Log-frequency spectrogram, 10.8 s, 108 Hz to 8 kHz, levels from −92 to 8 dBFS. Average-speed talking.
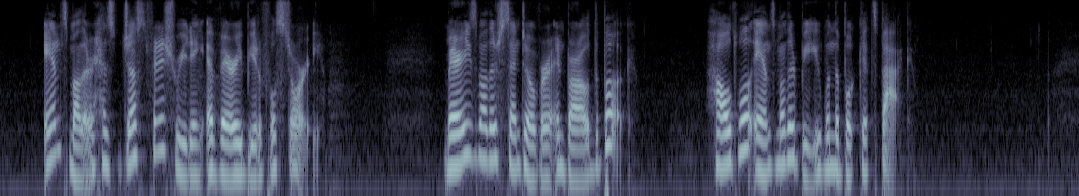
Yes: average, 160 wpm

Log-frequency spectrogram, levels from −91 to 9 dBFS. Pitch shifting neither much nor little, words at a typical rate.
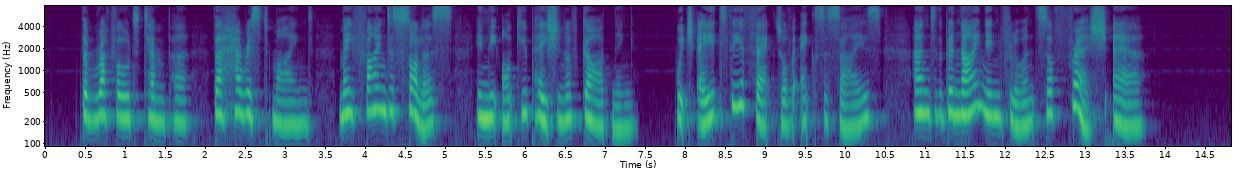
No: average, 4.0 semitones; slow, 115 wpm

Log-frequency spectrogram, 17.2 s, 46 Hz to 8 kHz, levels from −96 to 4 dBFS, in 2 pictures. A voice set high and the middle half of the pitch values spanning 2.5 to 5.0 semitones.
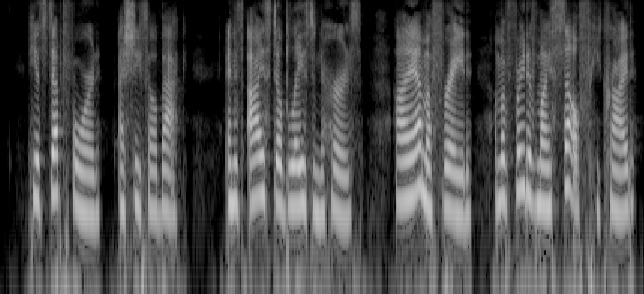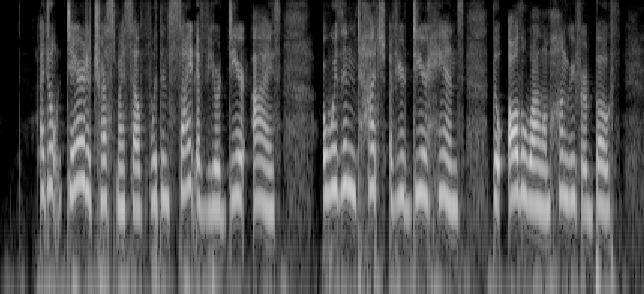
Yes: high, 230 Hz; average, 3.9 semitones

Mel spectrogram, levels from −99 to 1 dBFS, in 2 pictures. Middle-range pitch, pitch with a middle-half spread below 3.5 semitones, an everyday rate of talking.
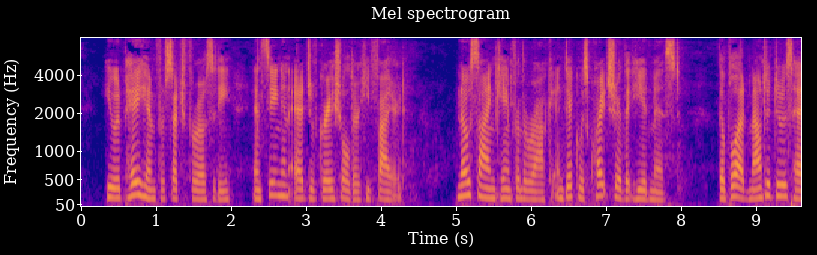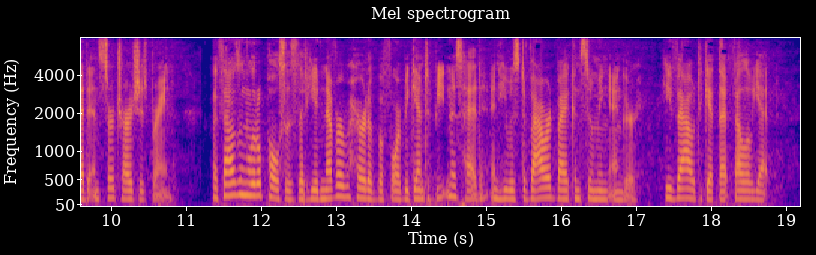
No: medium, 160 Hz; average, 2.8 semitones; fast, 230 wpm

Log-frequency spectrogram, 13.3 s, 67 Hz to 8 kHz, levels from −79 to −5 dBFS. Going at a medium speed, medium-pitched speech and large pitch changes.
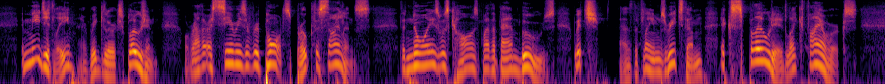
No: slow, 130 wpm; medium, 170 Hz; wide, 7.1 semitones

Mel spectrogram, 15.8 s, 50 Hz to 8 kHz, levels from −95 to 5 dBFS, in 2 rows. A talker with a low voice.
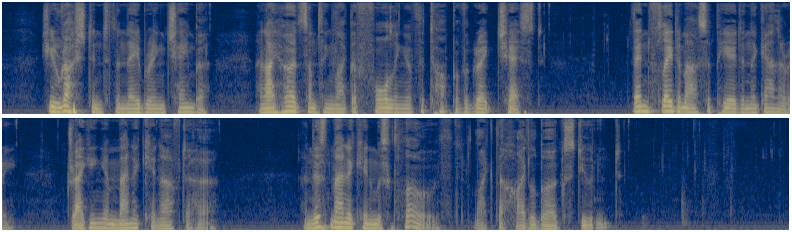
Yes: low, 105 Hz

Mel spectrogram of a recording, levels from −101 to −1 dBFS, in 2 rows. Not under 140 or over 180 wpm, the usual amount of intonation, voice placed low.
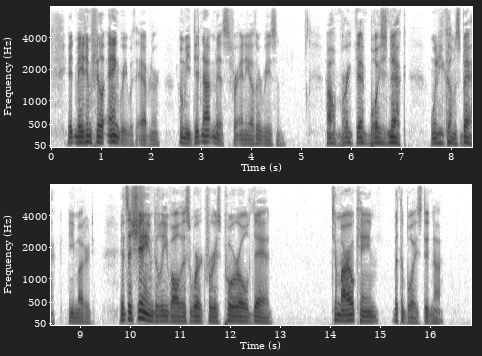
Yes: average, 170 wpm; average, 4.4 semitones; very low, 95 Hz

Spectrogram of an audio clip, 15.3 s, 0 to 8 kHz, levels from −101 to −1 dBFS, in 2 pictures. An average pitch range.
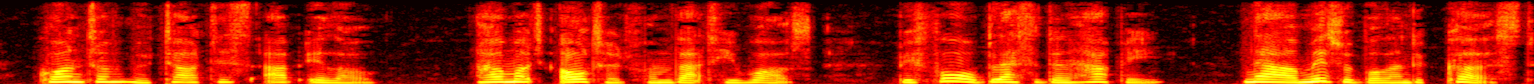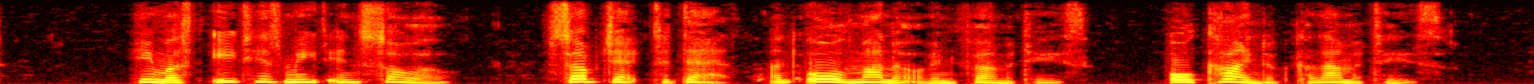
Yes: average, 3.8 semitones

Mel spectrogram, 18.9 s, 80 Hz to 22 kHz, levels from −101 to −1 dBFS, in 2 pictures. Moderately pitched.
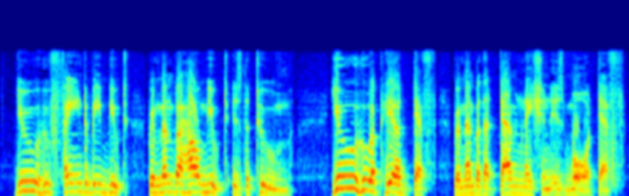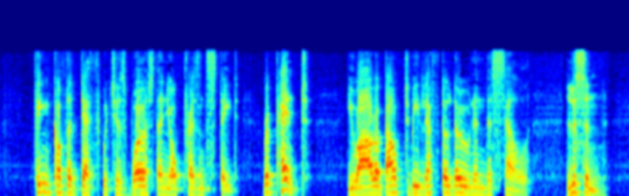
Yes: medium, 145 Hz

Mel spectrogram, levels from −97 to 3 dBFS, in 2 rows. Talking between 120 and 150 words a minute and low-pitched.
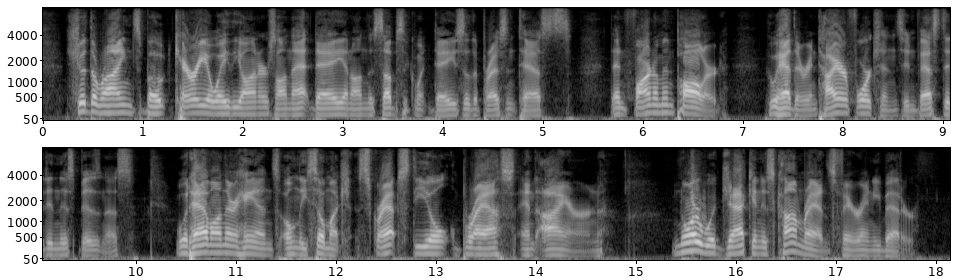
No: average, 180 wpm; low, 125 Hz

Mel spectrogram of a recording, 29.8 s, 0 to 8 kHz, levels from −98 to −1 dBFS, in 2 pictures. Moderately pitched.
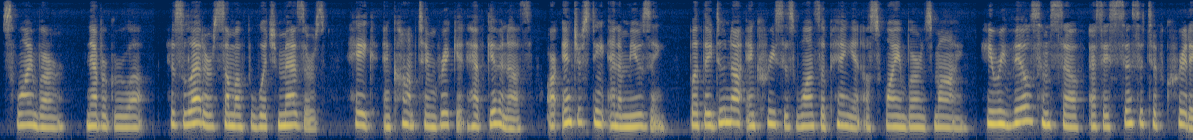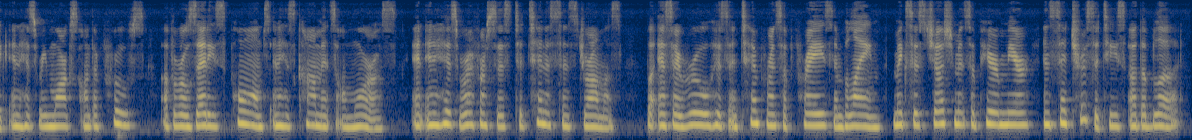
No: high, 210 Hz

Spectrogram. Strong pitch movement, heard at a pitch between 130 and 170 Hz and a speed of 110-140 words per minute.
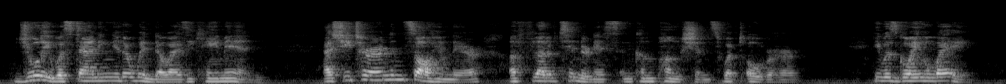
No: wide, 5.7 semitones; medium, 140 Hz; average, 180 wpm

